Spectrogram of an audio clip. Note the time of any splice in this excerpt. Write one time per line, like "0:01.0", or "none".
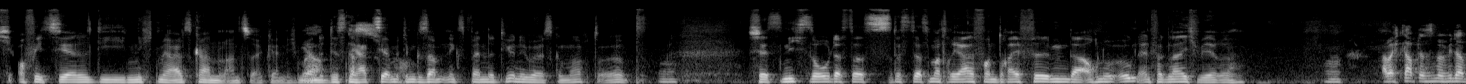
0:08.9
